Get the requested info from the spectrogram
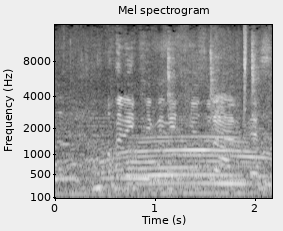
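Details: Simmental cattle at the Şarkışla animal market in Sivas, Turkey, during bargaining; a long, low, steady moo with rich harmonics fills the clip, with market chatter and vehicle noise behind.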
